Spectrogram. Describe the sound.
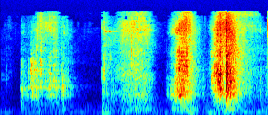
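Paper is folded back on itself against an earlier crease while a book is made from a box. Several crisp, rustling creasing strokes come in short bursts, with the last ones louder and brighter, and no one talks.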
